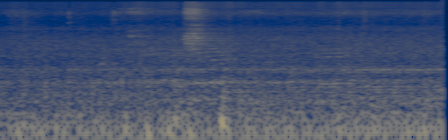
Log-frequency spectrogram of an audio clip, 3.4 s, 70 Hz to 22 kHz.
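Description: A Mitsubishi Mirage engine idling around 1000 RPM after being started, a steady low rumbling drone with a faint rhythmic pulse, close and continuous, with no speech.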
